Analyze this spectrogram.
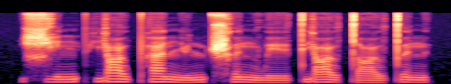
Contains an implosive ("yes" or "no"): no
